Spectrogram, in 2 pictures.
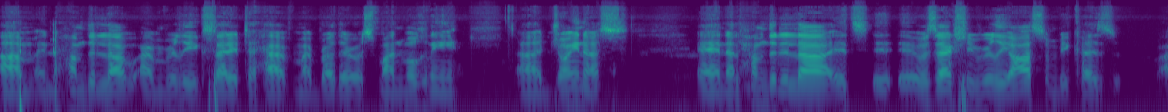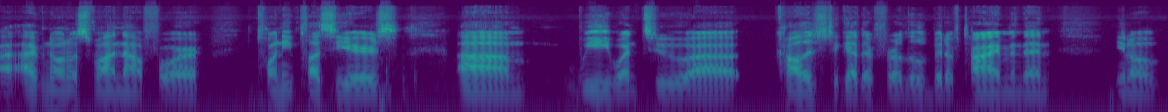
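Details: Adult male speaker; normal voice.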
